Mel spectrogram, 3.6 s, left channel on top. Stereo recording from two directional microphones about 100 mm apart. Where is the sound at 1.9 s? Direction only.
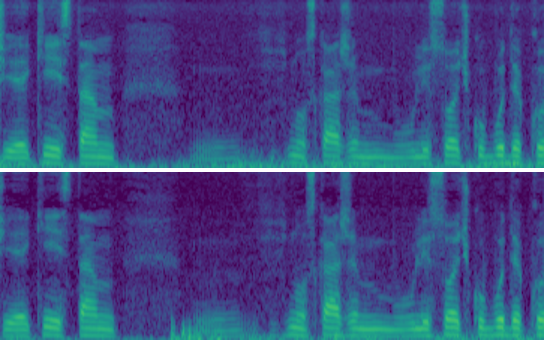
90° right.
